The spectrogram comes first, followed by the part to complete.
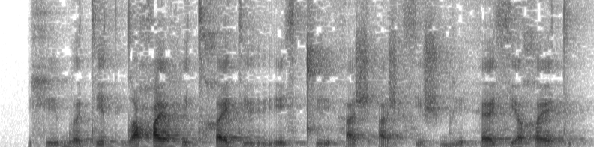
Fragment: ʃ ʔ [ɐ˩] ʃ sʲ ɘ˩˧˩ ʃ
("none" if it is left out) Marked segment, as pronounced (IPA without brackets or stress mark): a˩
